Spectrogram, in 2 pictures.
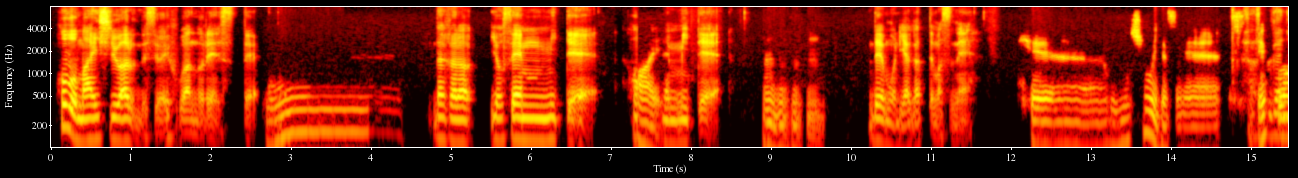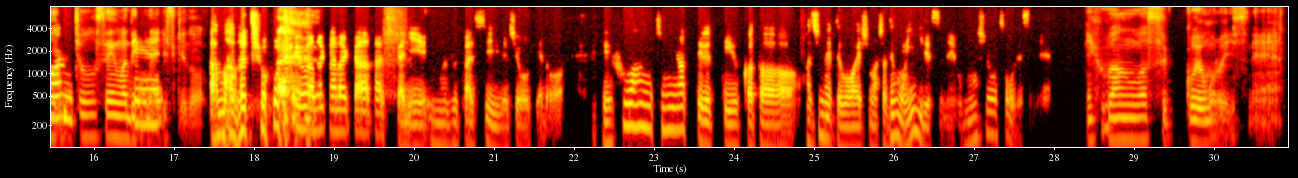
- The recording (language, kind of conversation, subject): Japanese, unstructured, 好きなスポーツは何ですか？なぜそれが好きですか？
- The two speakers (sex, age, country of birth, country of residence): male, 20-24, Japan, Japan; male, 40-44, Japan, Japan
- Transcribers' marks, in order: unintelligible speech; static; drawn out: "おお"; distorted speech; laughing while speaking: "あ、ま ま、挑戦はなかなか"; laugh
